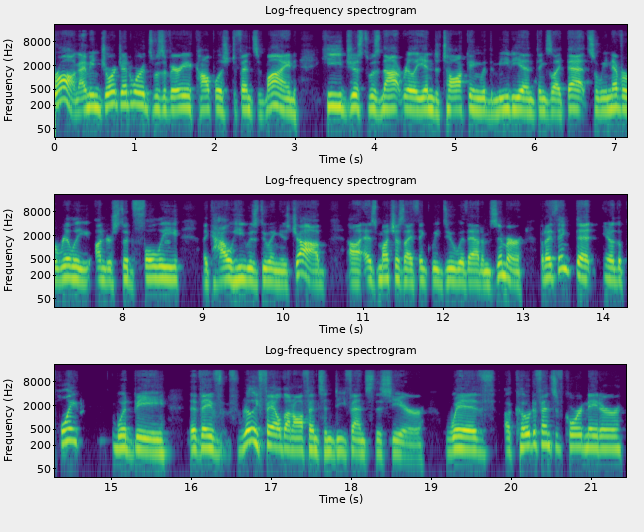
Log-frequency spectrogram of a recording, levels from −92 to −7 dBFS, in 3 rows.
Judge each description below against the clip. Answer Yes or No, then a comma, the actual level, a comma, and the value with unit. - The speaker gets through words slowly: No, fast, 205 wpm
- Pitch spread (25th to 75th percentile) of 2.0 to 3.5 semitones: Yes, average, 3.1 semitones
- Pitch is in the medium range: Yes, medium, 160 Hz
